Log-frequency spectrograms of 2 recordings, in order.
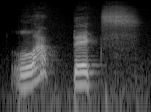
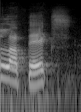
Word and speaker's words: látex: Você já deve ter ouvido falar, talvez você fale látex, não tem problema. Na hora da prova, é látex. Paroxítona terminada em X. Tá certo? Látex, a pronúncia é essa.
